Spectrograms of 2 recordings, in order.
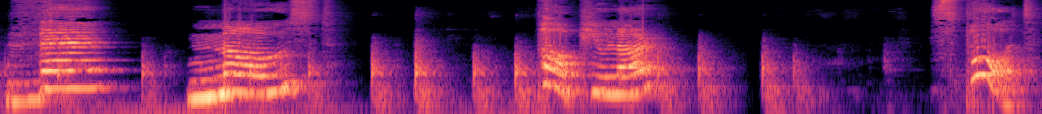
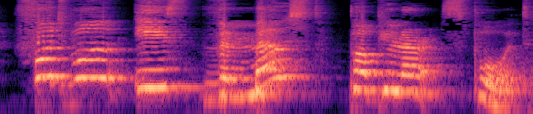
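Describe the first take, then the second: First: Slow English model, pausing between The, most, popular, sport; teacher modelling the answer for students; slow model sentence. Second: Sung, lilting singsong English sentence; sung, teacher giving the full answer in a lilting voice; sung, singsong model sentence. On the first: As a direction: read it out slowly, word by word. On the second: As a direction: sing the answer out lightly. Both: Shown as a demonstration. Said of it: "vamos a decir".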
